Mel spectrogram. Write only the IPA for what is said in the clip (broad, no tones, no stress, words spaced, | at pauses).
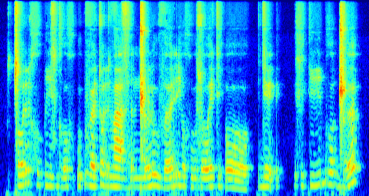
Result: ǀor xo̤piːzɡʱoxʔuʔ vœtor vaːza̤rŋ͡ǁɵluː vəːrio̯ xuːzoːe̯te̤ʔ oː | deʔ | xe̤kiːbʱoː ɡ͡ǁə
